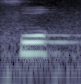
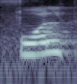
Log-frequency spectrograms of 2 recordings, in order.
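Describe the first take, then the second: First: The L sound is silent. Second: The L sound is pronounced. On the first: The speaker calls it right. "फोक पढ़ते हैं" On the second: The speaker calls it wrong. "फोल्क नहीं पढ़ते हैं"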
